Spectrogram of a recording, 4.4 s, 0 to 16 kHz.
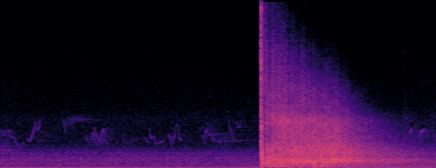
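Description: A single rifle shot from a Tikka UPR chambered in 6.5 Creedmoor, fired about two and a half seconds in; the report starts suddenly and rolls away over about a second and a half. Faint bird chirps are heard before the shot.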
